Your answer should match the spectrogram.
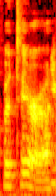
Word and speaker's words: Potere: Potera. – You got it. – Tell us a little bit about what your business is. – Sure. Thank you so much for having me. I am excited. And Potera Coaching is a business that I launched in September of 2020.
